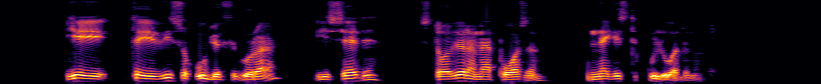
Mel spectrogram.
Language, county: Lithuanian, Vilnius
